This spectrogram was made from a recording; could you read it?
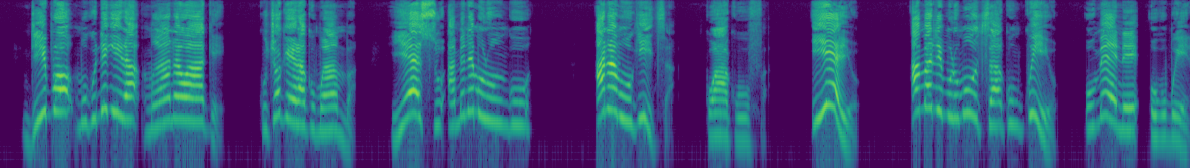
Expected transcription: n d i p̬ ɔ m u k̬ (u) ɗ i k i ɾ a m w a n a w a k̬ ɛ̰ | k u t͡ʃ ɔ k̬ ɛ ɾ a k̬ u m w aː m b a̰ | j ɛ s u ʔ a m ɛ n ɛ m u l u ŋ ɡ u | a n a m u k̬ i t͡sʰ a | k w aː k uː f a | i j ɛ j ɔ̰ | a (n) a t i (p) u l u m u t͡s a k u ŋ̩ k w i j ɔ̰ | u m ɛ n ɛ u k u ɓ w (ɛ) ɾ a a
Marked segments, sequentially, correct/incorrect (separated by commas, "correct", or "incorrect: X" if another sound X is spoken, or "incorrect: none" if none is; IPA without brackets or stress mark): correct, incorrect: m, correct, incorrect: ɛː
